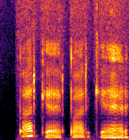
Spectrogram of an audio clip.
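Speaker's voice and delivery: hesitant, unsure, searching mutter, half to oneself. A man in an elevator trying to remember something, muttered hesitantly. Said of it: "mormogta Scott tétován".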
